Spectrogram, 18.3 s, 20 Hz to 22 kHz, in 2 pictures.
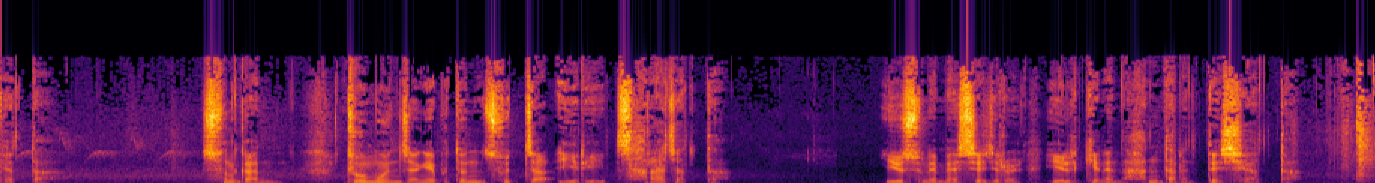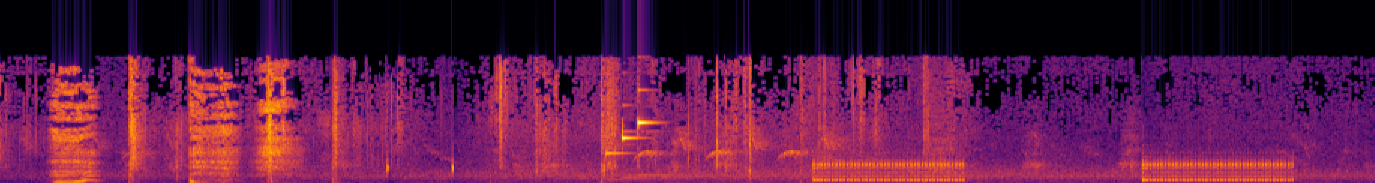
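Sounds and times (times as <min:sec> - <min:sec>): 
speech: 0:00.0 - 0:00.4, 0:01.4 - 0:04.9, 0:05.9 - 0:10.6
handling noises: 0:08.8 - 0:15.6
phone ringback tone: 0:13.2 - 0:13.9, 0:14.6 - 0:15.6, 0:16.8 - 0:17.8.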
